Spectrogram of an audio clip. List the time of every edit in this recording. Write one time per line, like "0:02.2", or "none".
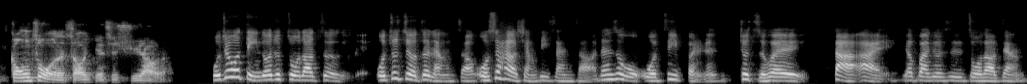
0:01.9
0:03.7
0:07.3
